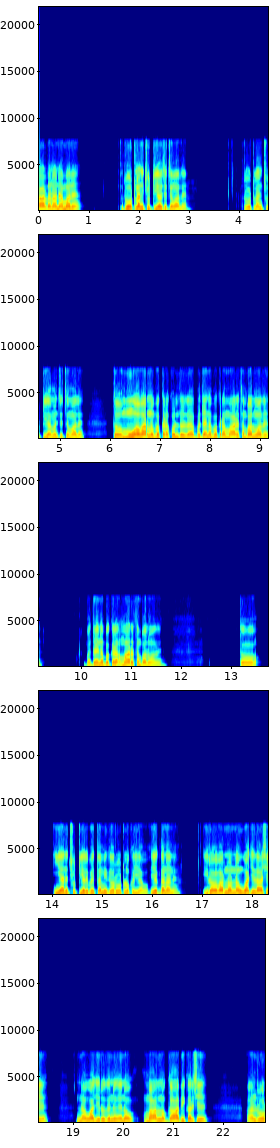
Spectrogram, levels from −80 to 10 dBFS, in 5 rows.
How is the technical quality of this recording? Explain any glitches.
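Nothing stood out on listening to this speech recording, which comes over a G.722 wideband telephone link at 64 kbit/s with content reaching up to about 7.7 kHz.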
